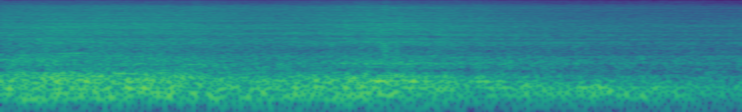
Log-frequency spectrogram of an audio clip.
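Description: Passenger coaches of a departing train rolling past on the rails, steady wheel and running noise that fades as the last coach pulls away in the second half.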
